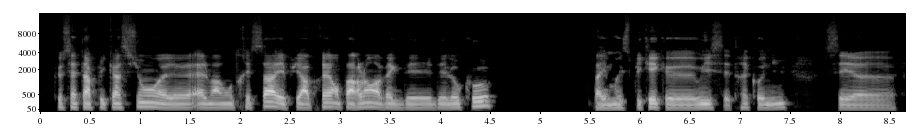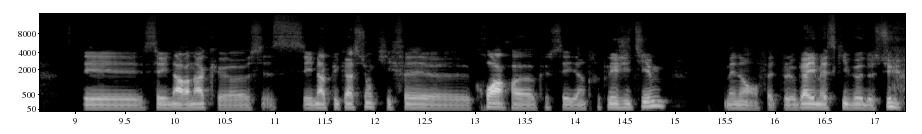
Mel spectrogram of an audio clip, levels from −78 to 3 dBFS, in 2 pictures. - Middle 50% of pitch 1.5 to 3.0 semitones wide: Yes, narrow, 2.6 semitones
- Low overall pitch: Yes, very low, 95 Hz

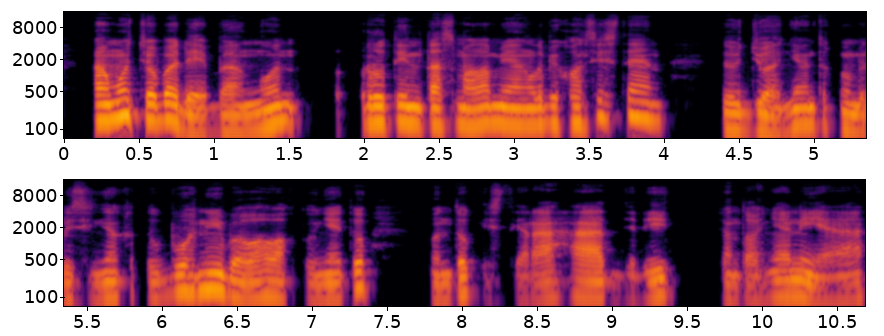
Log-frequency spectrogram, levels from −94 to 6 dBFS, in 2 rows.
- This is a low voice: Yes, low, 110 Hz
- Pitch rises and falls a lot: Yes, wide, 6.0 semitones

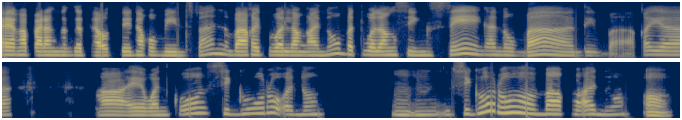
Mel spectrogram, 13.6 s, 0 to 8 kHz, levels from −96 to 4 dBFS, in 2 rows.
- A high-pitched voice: Yes, high, 195 Hz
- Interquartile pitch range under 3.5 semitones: Yes, average, 3.0 semitones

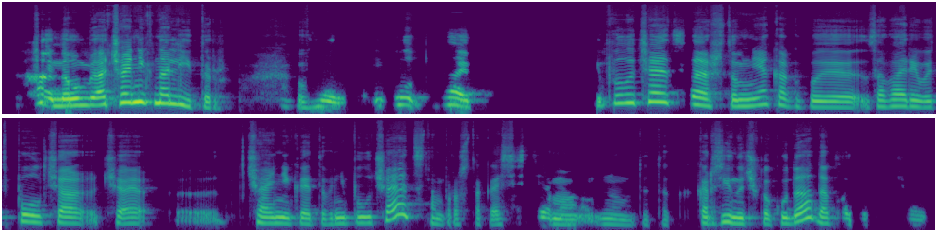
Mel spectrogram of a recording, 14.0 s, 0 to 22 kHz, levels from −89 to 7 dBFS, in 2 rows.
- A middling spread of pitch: No, wide, 6.0 semitones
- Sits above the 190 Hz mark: No, medium, 185 Hz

